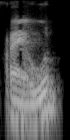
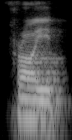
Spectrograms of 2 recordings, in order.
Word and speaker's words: Freud: akan calon Pandu di nanti jangan salah ya bukannya bukan Sigmund Freud Tapi bacanya Sigmund Roid Ia memang tidak kayak gitu bacanya tidak dibaca sesuai tulisannya ya Nah menurut Sigmund Freud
